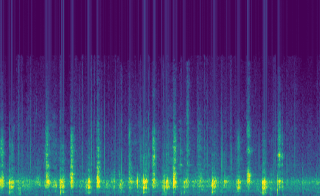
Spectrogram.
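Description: Close-miked eating sounds: wet chewing of a mouthful of noodles, with rapid mouth clicks and smacks several times a second.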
